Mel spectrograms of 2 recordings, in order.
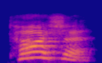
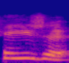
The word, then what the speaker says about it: Tasha: Let me just tell you, Amanda and Kayla, and I'm going to say it wrong, Tasha. I got it right this time. Oh my gosh, I kept on saying Tasia every time.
